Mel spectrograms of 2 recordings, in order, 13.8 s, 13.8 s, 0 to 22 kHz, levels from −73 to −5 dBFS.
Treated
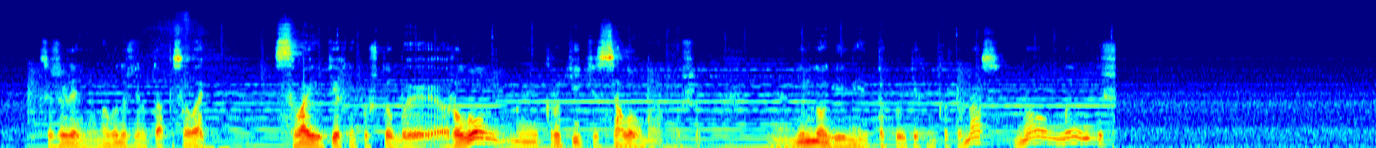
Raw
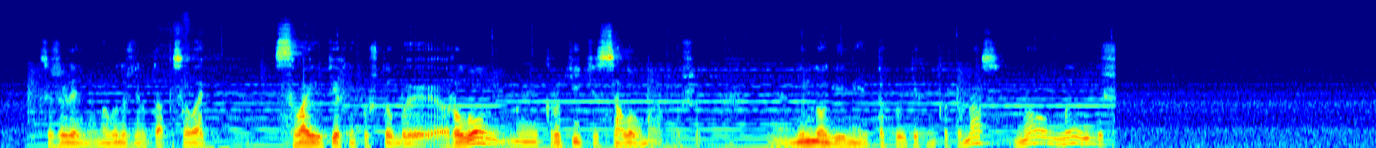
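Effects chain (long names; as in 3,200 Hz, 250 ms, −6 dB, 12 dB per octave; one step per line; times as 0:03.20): parametric band 150 Hz −11 dB 0.51 octaves
level +4 dB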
